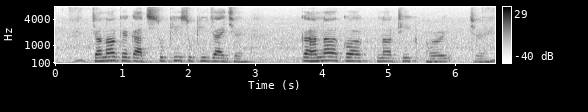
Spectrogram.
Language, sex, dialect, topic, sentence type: Maithili, male, Angika, agriculture, question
